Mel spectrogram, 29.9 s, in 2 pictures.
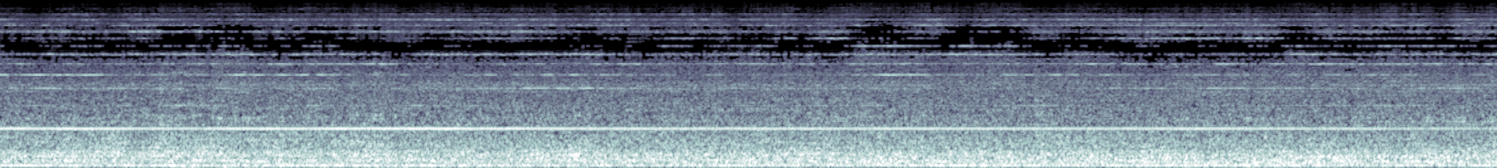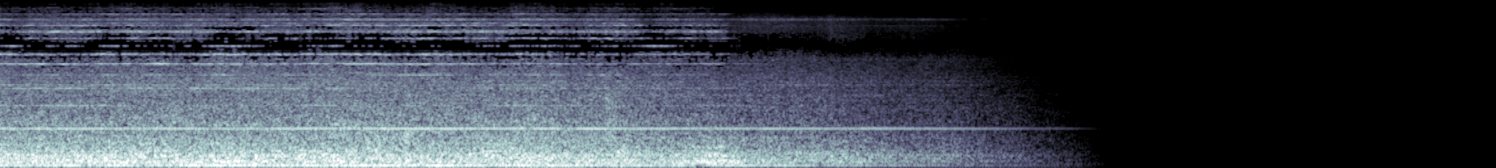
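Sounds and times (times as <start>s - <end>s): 
bell ringing: 0.0s - 22.2s
large jet taxiing, stopping and winding down to idle: 0.0s - 24.8s.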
